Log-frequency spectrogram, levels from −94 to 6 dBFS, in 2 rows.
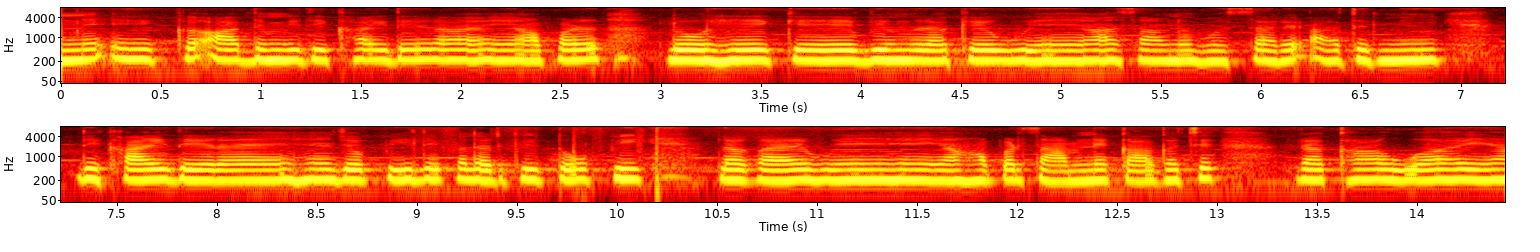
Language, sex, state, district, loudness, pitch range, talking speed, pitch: Hindi, female, Uttar Pradesh, Budaun, -17 LUFS, 205-220 Hz, 165 wpm, 210 Hz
